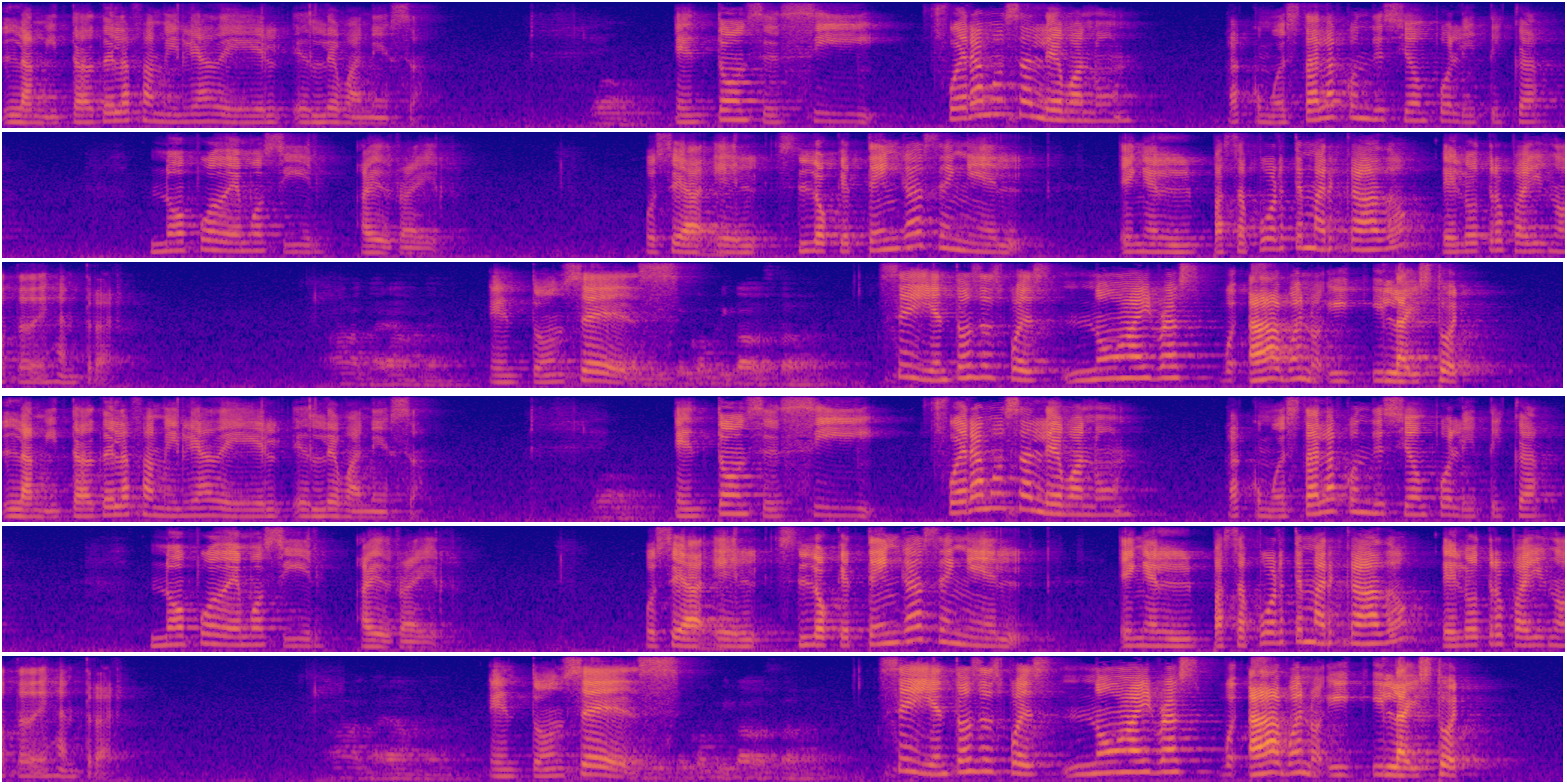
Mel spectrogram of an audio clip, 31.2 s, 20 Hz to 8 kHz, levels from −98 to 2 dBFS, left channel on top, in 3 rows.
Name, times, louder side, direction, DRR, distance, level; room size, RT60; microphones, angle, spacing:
voice 1, 0.0-2.8 4.5-5.8 6.2-7.5 8.2-10.3 11.4-13.3 14.7-17.2 17.9-21.6 24.1-25.3 26.7-30.5, right 3 dB, 15° right, 0.6 m, -28 dB
voice 2, 3.9-4.5 14.1-14.2 15.0-15.3 22.6-24.0 24.6-26.6, left 2 dB, 85° left, 4.1 m, -48 dB
19.5 x 16.5 x 3.3 m
head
